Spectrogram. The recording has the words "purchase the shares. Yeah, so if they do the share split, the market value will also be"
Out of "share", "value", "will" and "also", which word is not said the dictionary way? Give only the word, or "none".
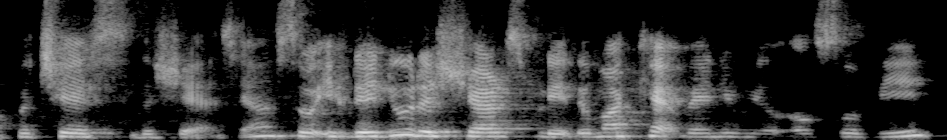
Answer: value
